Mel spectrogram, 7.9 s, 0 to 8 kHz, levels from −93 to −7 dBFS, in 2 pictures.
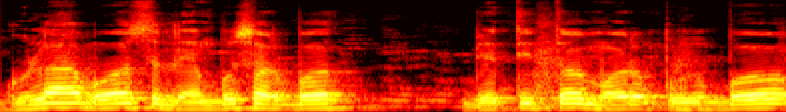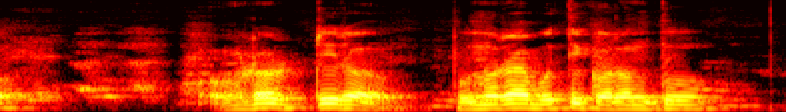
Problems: continuous background conversations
